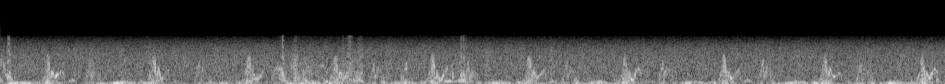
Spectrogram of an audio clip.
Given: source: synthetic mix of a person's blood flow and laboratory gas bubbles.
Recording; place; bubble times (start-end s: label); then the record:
Doppler ultrasound of blood flow; precordium
0.00-0.17 s: bubbles
2.75-3.27 s: bubbles
3.35-3.65 s: bubbles
3.98-4.14 s: bubbles
4.42-4.75 s: bubbles
9.36-9.42 s: bubbles
From the record:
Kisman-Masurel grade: 223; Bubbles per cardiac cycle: several, 3 to 8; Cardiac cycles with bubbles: 10 to 50%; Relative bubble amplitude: loud (0.450 to 0.775); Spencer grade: 2 (many but less than half of the cardiac periods contain bubble signals, singularly or in groups); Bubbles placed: anywhere in the cardiac cycle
